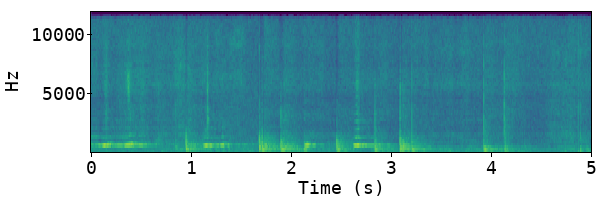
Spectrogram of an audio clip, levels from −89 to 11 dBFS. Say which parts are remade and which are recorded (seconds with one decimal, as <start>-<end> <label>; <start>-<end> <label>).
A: 0.0-1.2 remade; 1.2-1.7 recorded; 1.7-5.0 remade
